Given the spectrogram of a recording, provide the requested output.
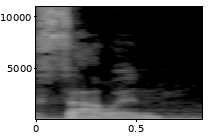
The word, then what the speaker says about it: Samhain: It's literally spelled like Samhain, Samhain. But its etymology and the origin of the word is it's pronounced Samhain.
